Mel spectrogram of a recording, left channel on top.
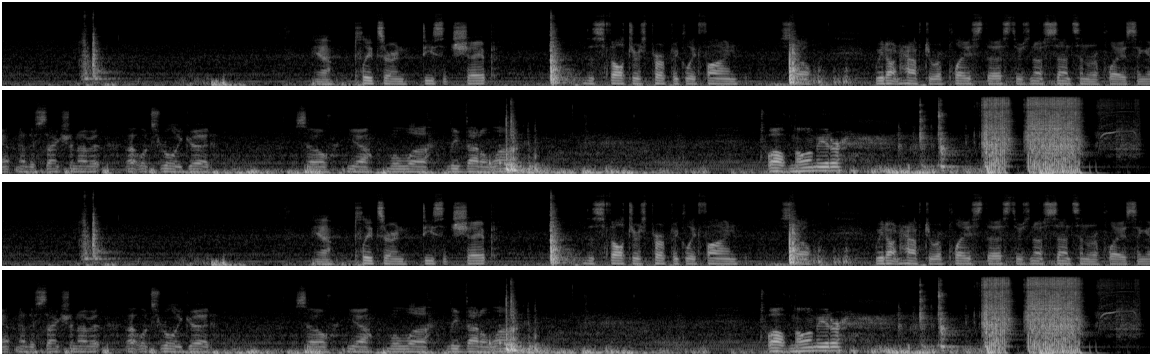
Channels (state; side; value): identical; both; correlation 1.00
